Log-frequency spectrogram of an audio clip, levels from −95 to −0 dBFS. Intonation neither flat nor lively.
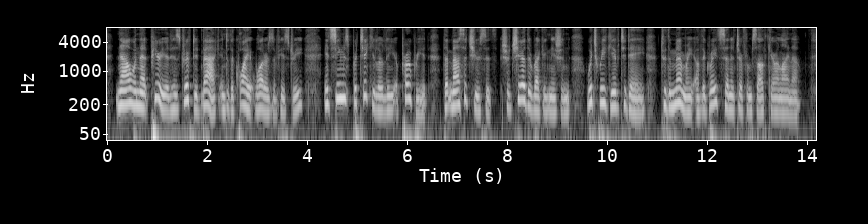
No: wide, 5.7 semitones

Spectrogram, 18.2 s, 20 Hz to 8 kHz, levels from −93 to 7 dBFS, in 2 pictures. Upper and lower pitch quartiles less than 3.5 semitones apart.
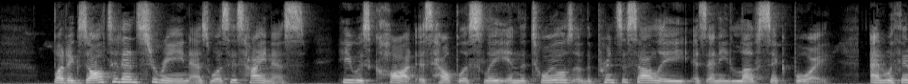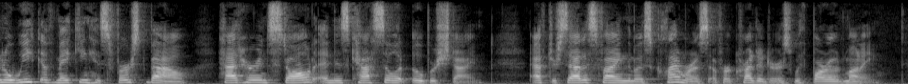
Yes: average, 3.0 semitones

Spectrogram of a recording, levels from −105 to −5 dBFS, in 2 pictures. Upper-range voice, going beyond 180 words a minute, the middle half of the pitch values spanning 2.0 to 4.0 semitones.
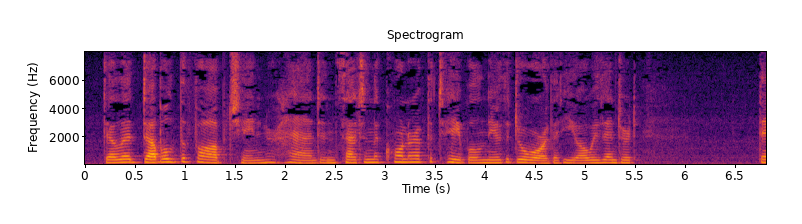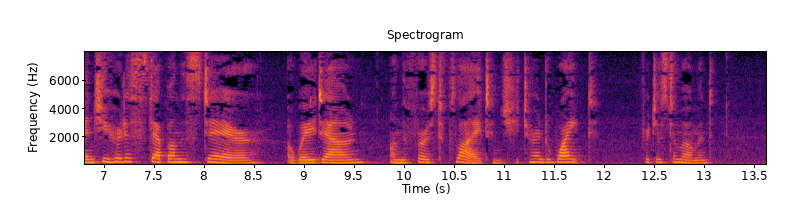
Yes: high, 200 Hz; average, 200 wpm; average, 2.8 semitones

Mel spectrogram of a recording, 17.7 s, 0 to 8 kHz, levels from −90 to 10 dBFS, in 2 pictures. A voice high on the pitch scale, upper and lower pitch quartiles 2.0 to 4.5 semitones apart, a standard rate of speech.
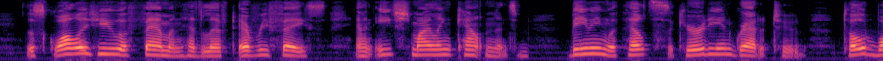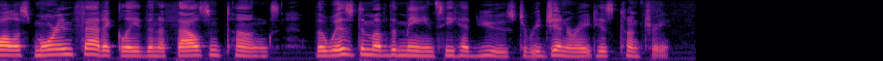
No: high, 200 Hz; average, 3.3 semitones; slow, 130 wpm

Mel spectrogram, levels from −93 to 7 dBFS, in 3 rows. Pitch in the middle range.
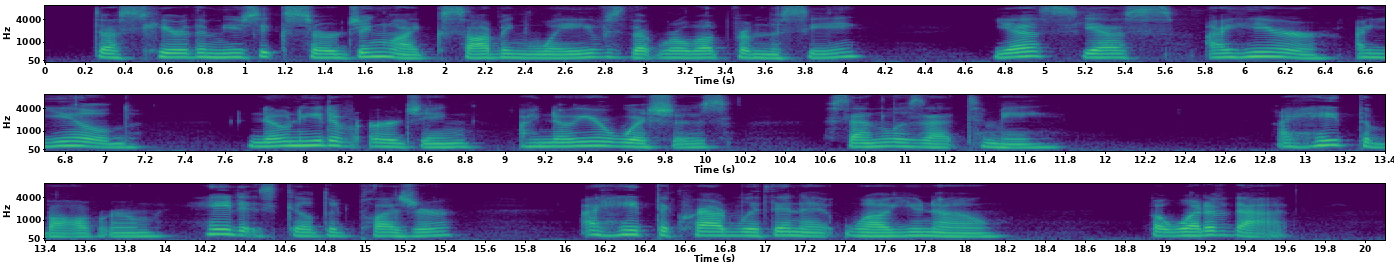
Yes: medium, 155 Hz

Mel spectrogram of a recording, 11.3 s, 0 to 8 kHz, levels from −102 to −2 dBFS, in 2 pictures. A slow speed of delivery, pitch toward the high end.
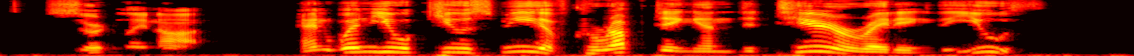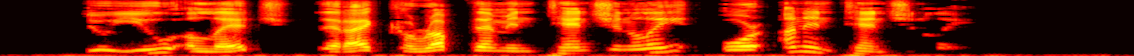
No: slow, 115 wpm; medium, 180 Hz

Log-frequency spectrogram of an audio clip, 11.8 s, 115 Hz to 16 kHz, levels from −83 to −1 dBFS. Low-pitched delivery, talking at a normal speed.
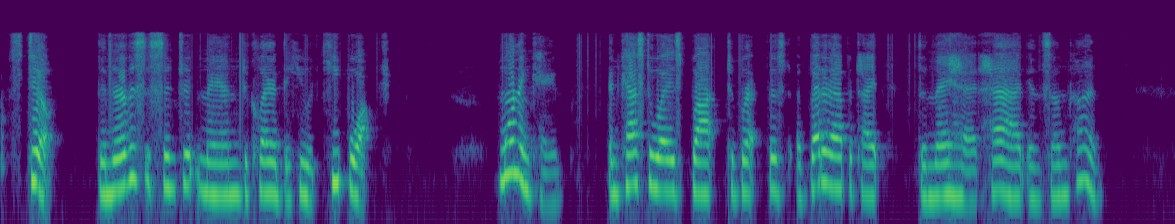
No: high, 235 Hz; average, 145 wpm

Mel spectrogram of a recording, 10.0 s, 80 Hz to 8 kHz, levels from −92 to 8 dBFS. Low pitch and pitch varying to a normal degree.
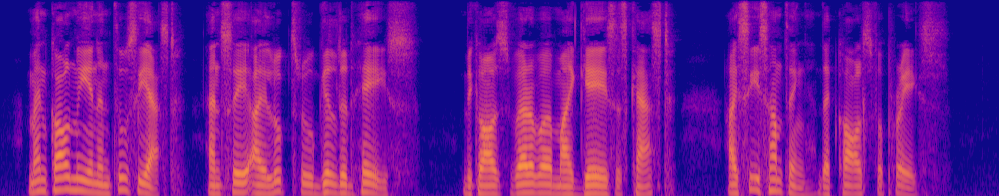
Yes: low, 130 Hz; average, 3.5 semitones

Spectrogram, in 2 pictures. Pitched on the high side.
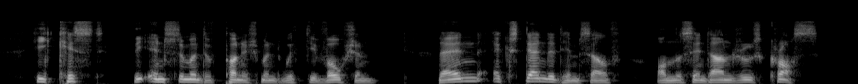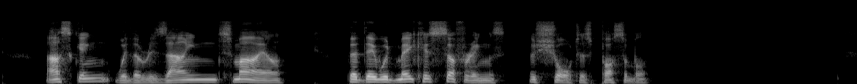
No: low, 100 Hz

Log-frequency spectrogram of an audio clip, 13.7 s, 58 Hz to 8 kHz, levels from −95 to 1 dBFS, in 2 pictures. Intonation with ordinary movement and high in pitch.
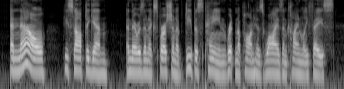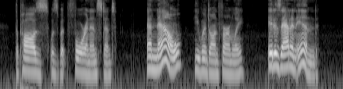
No: average, 3.5 semitones; medium, 150 Hz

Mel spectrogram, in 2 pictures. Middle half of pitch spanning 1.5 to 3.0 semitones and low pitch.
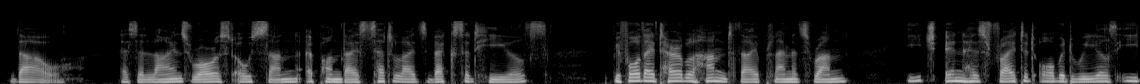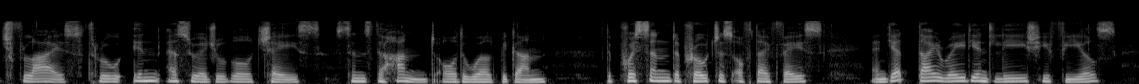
No: average, 3.7 semitones; low, 130 Hz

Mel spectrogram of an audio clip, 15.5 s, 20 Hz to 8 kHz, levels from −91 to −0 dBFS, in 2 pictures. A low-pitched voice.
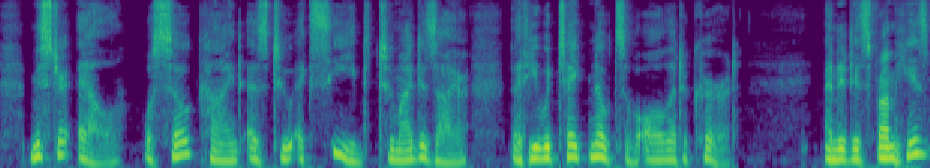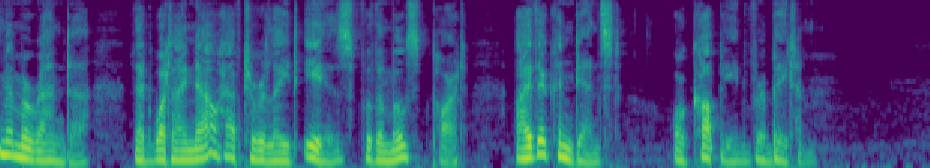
Yes: low, 130 Hz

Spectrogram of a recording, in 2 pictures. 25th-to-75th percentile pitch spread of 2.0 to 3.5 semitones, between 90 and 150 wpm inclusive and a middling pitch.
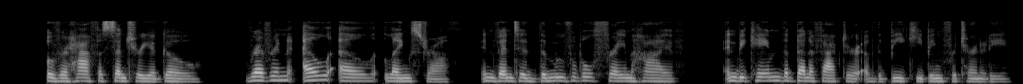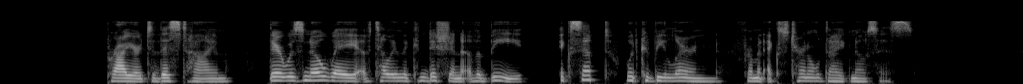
Yes: narrow, 2.6 semitones; average, 140 wpm; medium, 150 Hz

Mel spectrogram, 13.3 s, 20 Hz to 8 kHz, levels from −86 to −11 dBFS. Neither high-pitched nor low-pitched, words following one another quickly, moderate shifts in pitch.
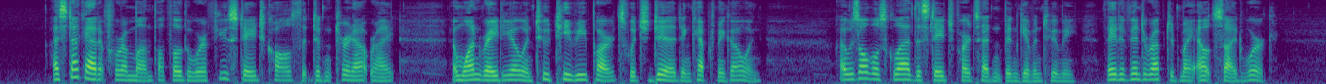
Yes: medium, 160 Hz; fast, 225 wpm; average, 3.7 semitones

